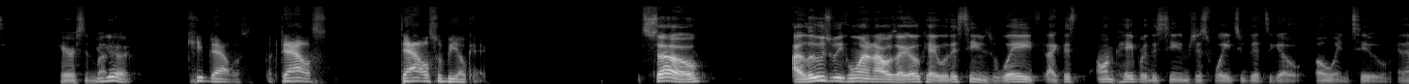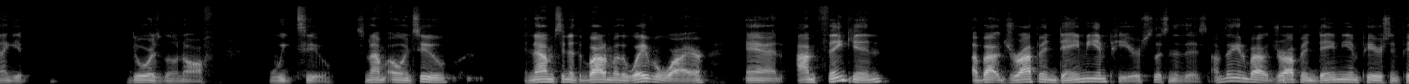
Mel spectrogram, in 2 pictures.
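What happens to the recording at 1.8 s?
At 1.8 s the speech falls within repeated timing corrections running from 1.51 s to 27.42 s. The receiver keeps repeating short pieces, playing at 98% speed and adding about half a second overall. Behind this is clock drift between sender and receiver: the sender's clock runs roughly 2% slow, so the jitter buffer keeps draining and must be padded.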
